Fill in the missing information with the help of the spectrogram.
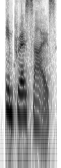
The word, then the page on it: imprecise: Indian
